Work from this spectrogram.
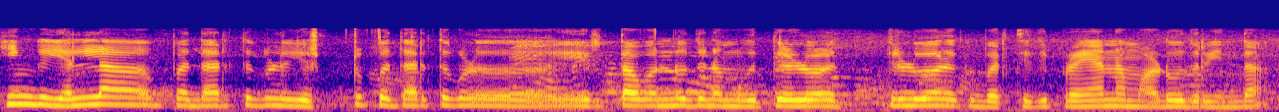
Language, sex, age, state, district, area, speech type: Kannada, female, 18-30, Karnataka, Dharwad, rural, spontaneous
